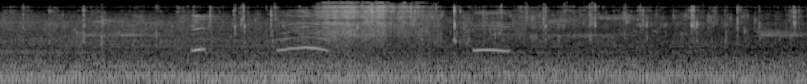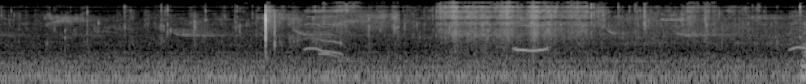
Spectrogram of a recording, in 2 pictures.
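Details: Monkey named Moby begging for food while other monkeys eat peanuts; short, thin, arched whimpering calls recur irregularly every second or few seconds over a low rumbling outdoor background.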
